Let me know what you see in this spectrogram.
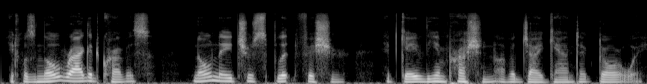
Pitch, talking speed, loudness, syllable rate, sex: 125 Hz, 160 wpm, -18 LUFS, 5.2 syllables/s, male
